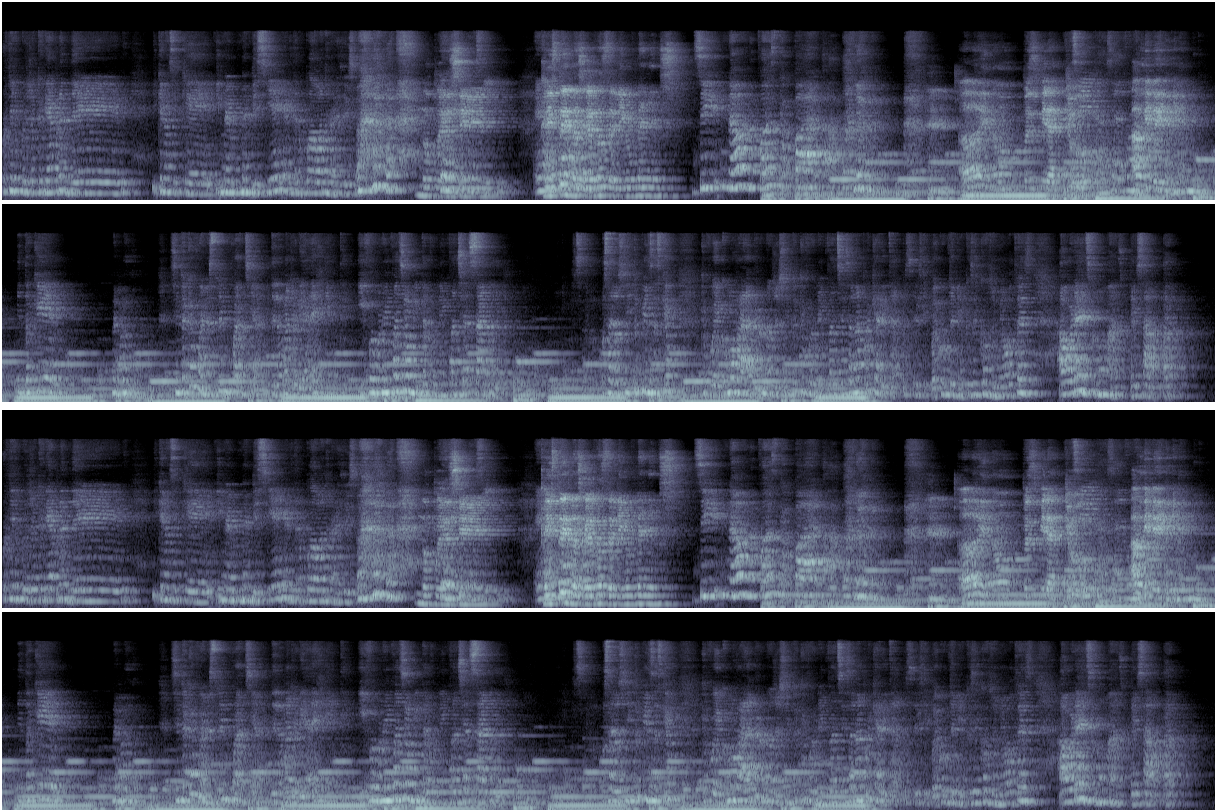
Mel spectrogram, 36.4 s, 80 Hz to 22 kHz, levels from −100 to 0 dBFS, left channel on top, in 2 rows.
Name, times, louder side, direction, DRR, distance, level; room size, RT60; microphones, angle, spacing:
voice 1, 0.0-6.2 6.6-7.5 8.0-8.9 10.3-13.1 13.5-13.8 15.9-17.9 18.4-19.1 19.8-20.2 20.5-25.7 26.0-26.2 26.5-26.6 27.0-35.7, left 1 dB, 65° left, -8 dB, 0.7 m, -36 dB
voice 2, 6.2-7.2 8.1-10.0 13.8-17.7, right 1 dB, 55° right, -5 dB, 0.5 m, -32 dB
sound 1, 11.4-31.1, left 1 dB, 10° left, 0.5 m, -35 dB
3.0 x 2.2 x 2.9 m, 1.0 s
head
